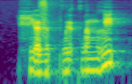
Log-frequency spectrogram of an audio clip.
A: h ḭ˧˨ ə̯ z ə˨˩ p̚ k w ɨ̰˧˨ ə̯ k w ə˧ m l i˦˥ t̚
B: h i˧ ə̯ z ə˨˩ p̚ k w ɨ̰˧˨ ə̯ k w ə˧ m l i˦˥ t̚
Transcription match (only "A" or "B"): A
